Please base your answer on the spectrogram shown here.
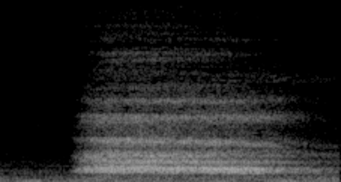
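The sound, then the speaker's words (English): A single deep breath taken during a relaxation and stretching exercise: a long, airy rush that begins after a brief quiet pause, holds steady for about two seconds, then eases off slightly at the end. “Take a few more deep breaths.”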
